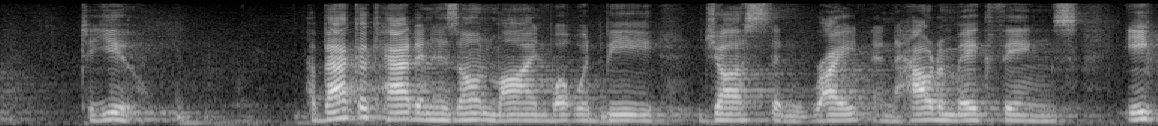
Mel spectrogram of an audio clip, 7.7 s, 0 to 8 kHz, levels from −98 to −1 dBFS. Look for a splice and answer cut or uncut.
uncut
